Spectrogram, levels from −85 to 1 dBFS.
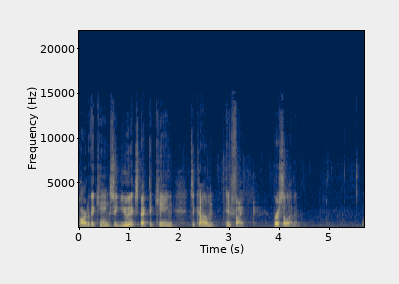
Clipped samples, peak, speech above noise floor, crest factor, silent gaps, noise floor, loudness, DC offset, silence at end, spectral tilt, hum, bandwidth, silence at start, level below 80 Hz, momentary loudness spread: under 0.1%; -2 dBFS; 36 dB; 24 dB; none; -61 dBFS; -25 LUFS; under 0.1%; 1.3 s; -4.5 dB/octave; none; 14 kHz; 0 s; -76 dBFS; 14 LU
